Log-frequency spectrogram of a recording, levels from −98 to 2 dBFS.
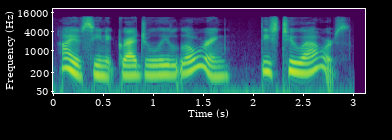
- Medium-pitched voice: No, high, 200 Hz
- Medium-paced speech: Yes, average, 155 wpm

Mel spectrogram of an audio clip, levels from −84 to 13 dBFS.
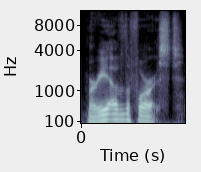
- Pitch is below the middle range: Yes, low, 110 Hz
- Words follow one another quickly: No, average, 185 wpm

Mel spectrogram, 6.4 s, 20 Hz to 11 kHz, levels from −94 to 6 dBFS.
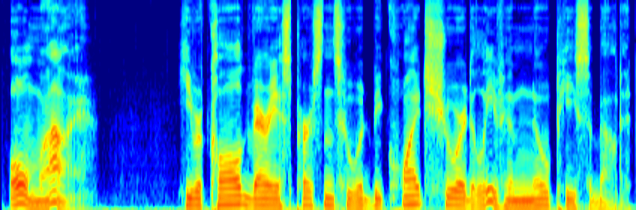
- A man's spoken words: Yes, male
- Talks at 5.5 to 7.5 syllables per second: No, 5.0 syllables/s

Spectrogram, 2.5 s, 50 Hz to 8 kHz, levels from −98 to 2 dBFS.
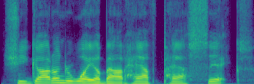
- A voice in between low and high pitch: Yes, medium, 150 Hz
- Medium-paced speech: Yes, average, 190 wpm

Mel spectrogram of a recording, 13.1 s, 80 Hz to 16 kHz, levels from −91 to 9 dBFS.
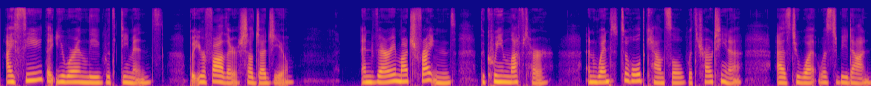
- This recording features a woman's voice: Yes, female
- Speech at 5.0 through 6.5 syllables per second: No, 4.8 syllables/s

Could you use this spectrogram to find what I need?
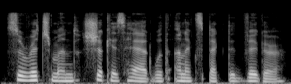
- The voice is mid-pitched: Yes, medium, 160 Hz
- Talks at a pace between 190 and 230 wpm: No, average, 165 wpm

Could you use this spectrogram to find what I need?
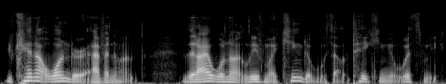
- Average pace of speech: No, fast, 215 wpm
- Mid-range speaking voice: No, low, 120 Hz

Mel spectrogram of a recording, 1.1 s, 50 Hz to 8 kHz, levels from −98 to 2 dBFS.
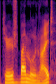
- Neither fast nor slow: Yes, average, 160 wpm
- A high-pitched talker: No, low, 110 Hz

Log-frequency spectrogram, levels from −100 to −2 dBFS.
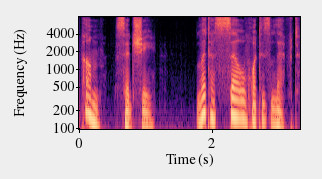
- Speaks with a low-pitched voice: Yes, low, 125 Hz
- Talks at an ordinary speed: Yes, average, 165 wpm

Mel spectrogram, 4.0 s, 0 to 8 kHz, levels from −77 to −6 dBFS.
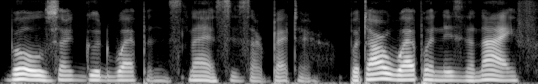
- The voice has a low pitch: No, medium, 150 Hz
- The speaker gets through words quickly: No, average, 195 wpm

